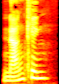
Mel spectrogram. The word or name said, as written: NANKIN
